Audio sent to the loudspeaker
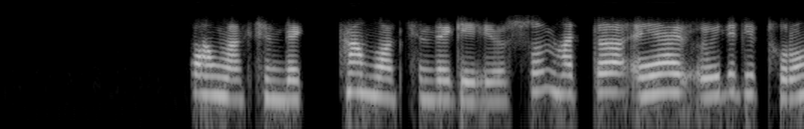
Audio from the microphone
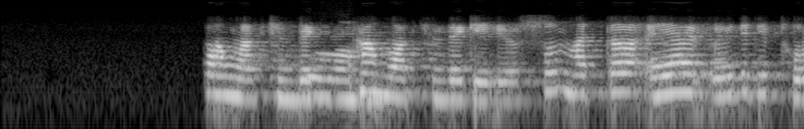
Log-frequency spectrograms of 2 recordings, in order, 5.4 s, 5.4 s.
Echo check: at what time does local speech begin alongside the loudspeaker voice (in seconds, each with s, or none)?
2.0 s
